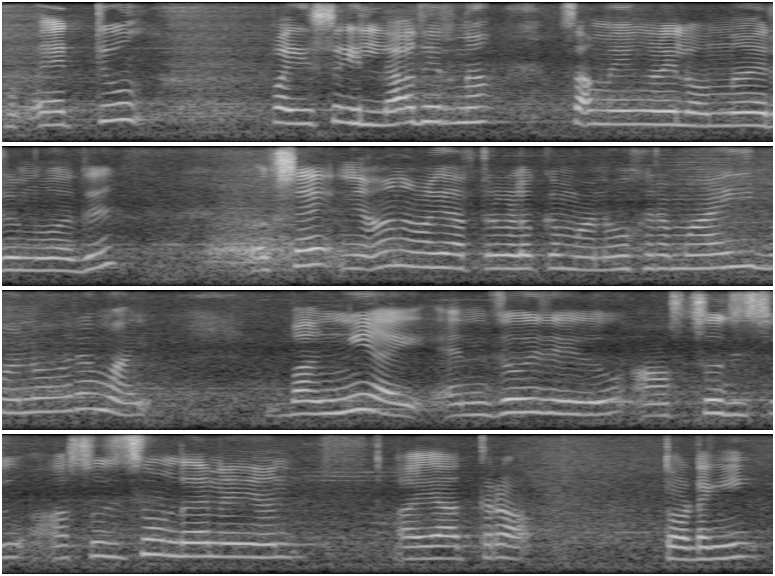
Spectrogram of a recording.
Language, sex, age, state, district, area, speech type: Malayalam, female, 18-30, Kerala, Kasaragod, urban, spontaneous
